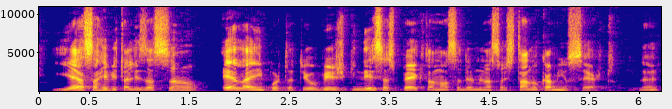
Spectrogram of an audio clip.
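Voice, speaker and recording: A man with a normal speaking voice talks fairly quickly at medium pitch, with lively intonation and hardly any pauses. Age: 60s. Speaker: pastor and former denominational leader. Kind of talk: interview conversation.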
